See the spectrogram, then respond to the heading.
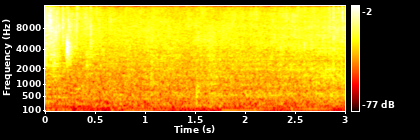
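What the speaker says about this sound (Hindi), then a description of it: "हाथ धो लेते हैं" A kitchen tap runs while hands are washed between cooking steps, giving a faint, steady hiss of water with a few soft splashes. No one speaks.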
